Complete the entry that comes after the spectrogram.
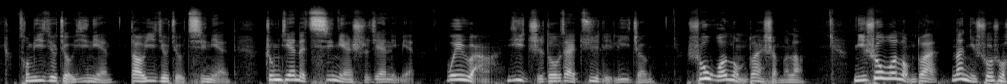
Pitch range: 130-220 Hz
